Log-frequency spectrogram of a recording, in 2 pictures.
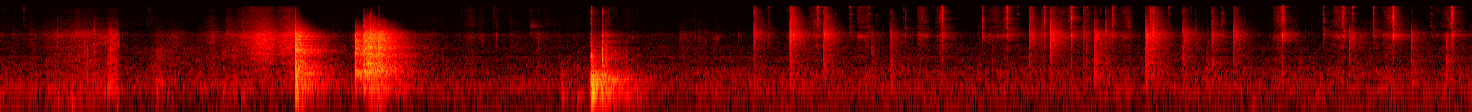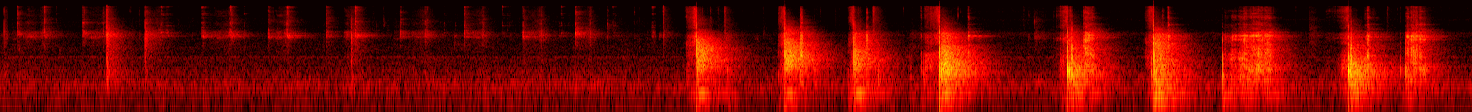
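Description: Crinkle-cut knife cutting through raw potatoes and striking a wooden chopping board: about a dozen cuts in a steady rhythm, each a loud thud, in the last several seconds. Before that come lighter scattered clicks and knocks of kitchen handling, with two louder strokes about three seconds in.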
